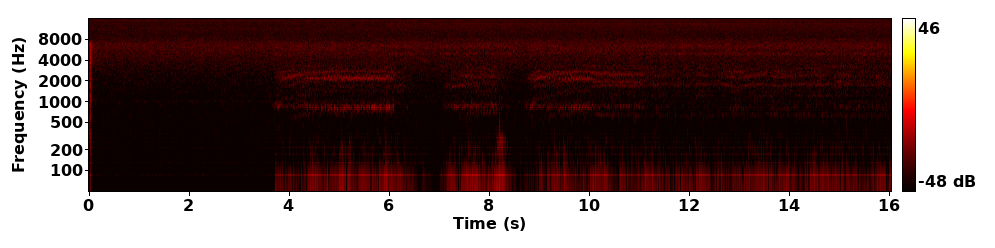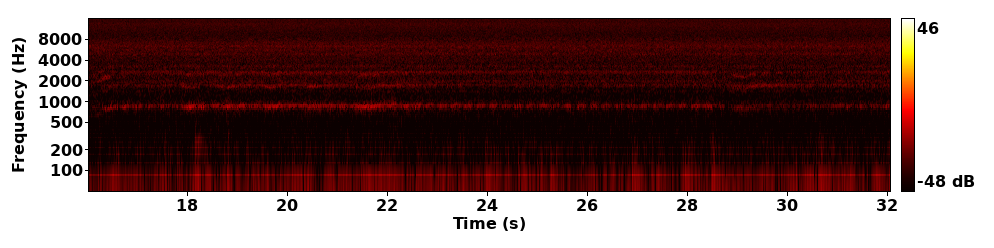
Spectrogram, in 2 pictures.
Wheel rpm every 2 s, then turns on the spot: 0, 10, 120, 90, 90, 150, 160, 160, 200, 230, 230, 230, 230, 230, 230, 230.
6-8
